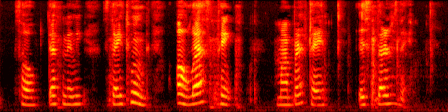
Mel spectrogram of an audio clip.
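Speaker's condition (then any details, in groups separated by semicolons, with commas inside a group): Cerebral palsy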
